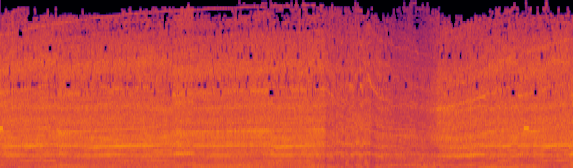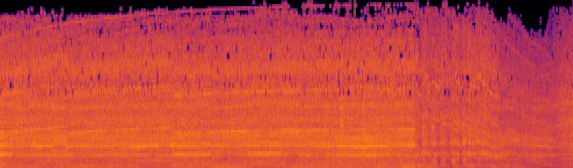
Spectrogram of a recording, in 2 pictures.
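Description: A racing car engine screams loudly, rising in pitch through each gear and dropping sharply when braking.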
